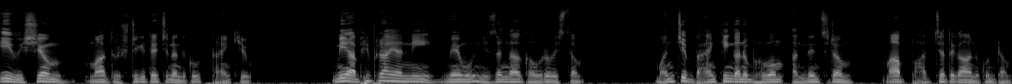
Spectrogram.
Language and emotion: Telugu, sad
